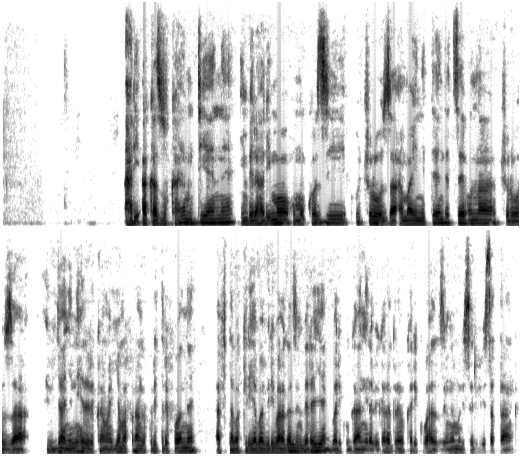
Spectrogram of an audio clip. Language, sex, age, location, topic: Kinyarwanda, male, 25-35, Kigali, finance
